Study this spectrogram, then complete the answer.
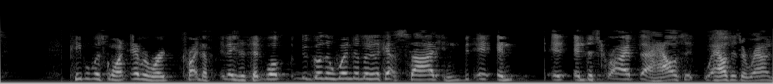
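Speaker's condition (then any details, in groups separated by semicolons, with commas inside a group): Stuttering; repeated sounds, repeated words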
